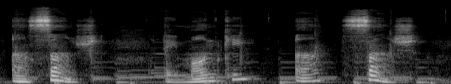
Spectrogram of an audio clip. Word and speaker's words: singe: You say un singe. A monkey, un singe. Singe, singe, singe. The final E is silent, so you say singe.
